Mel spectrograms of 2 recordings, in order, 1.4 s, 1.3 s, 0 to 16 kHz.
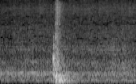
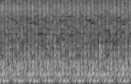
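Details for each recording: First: Opel Vivaro / Renault Trafic 1.9 diesel idling, right side, quiet with belt off: dry, uneven crackle returns once the belt is fitted; injector ruled out, not the cause. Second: Opel Vivaro / Renault Trafic 1.9 diesel after fixing a crackling noise, with a worn alternator rear bearing found and the alternator repaired: van ticks over with an even, steady beat, no crackle or bearing noise; normal idle.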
